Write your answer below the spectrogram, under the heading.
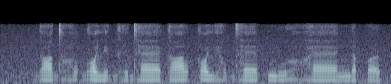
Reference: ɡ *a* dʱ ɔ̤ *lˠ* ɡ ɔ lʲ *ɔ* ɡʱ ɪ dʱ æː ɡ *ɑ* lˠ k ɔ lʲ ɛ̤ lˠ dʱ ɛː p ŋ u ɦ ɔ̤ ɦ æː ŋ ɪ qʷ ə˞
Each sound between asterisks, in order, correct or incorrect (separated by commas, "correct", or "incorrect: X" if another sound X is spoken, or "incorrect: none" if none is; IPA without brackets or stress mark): incorrect: ɑ, correct, incorrect: ʌ, correct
